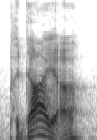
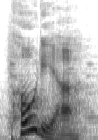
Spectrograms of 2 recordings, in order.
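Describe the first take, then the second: First: The word is said in a plain, ordinary way. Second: The word is said in a showy, fancy way. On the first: "in the normal way" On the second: "in a cool fancy way"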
